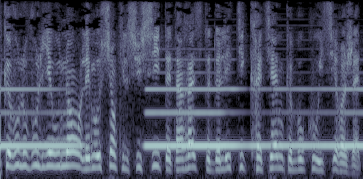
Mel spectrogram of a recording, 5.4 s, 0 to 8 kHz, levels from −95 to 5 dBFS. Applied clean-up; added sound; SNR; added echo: none; Wind instrument, woodwind instrument; -2 dB; none.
